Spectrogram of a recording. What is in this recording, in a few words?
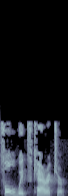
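"full-width character", English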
